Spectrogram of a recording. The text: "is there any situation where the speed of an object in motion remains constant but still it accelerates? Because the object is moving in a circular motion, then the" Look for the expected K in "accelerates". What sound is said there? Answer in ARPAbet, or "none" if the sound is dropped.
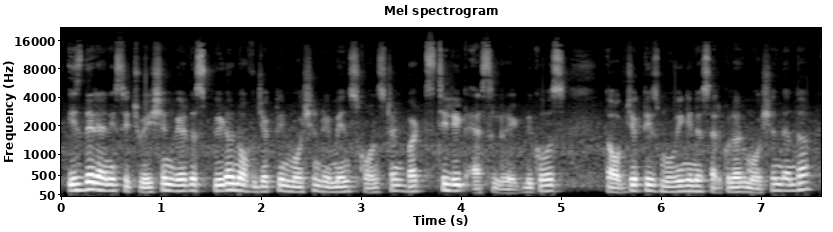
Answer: none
